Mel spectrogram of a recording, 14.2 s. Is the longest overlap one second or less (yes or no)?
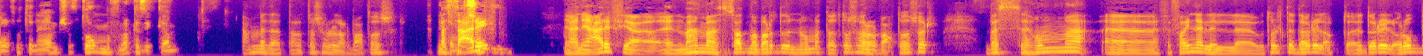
yes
